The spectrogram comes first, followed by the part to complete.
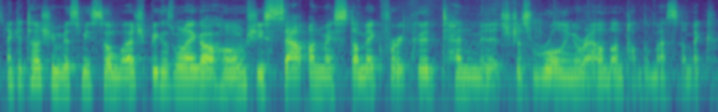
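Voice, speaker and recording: A young woman in her twenties chatting casually in a vlog voice-over, still husky with her morning voice, upbeat and full of fillers. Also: deep voice, brisk, hardly any pauses, slight background noise. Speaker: vlogger and small shop owner.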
